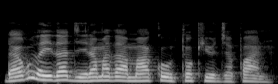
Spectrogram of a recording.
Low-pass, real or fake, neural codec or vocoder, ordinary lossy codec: 7.2 kHz; real; none; none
